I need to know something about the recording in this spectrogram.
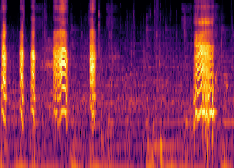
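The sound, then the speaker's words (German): A duck quacks loudly: a quick run of short quacks, then a longer raspy call, a pause, and one more drawn-out quack, with no voices. “Du ziehst es raus und du siehst, dass du eine Ente rausgezogen hast, die du im Hals gepackt hast.”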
